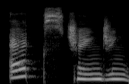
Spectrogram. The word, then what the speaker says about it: exchanging: ex changing tá exchanging o g final não é pronunciado glances wondering in the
